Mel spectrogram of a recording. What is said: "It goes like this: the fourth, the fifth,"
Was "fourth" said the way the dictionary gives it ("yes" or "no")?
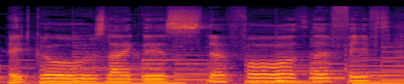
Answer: yes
